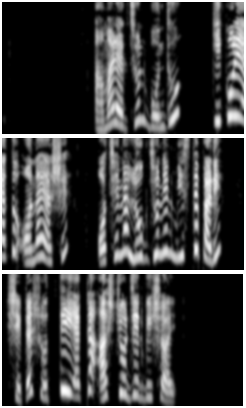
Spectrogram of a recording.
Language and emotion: Bengali, surprised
